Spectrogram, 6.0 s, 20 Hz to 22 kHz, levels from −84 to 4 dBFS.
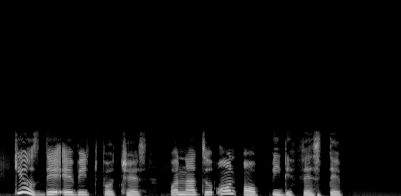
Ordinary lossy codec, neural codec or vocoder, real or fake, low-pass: none; none; real; 7.2 kHz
